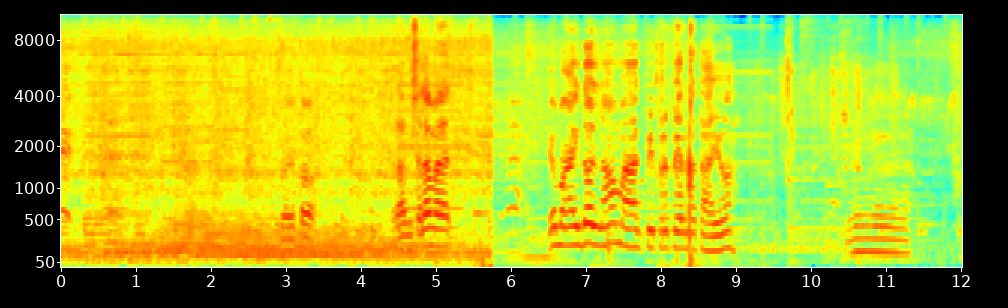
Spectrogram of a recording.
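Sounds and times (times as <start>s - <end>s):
engine humming steadily: 0.0s - 7.4s.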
